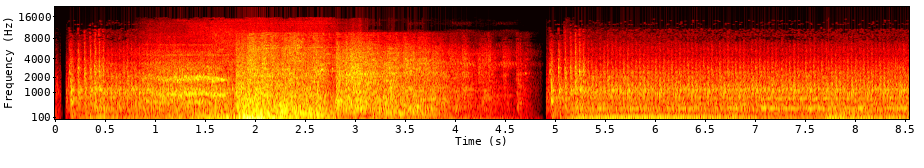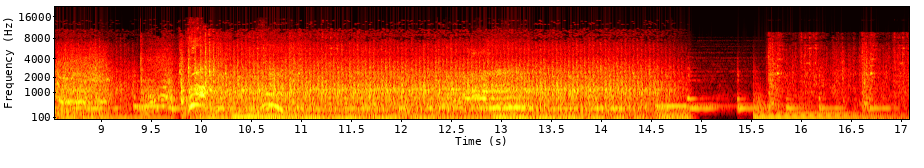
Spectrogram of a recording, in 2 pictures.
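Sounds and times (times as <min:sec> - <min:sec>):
engine idling: 0:05.0 - 0:14.9.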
